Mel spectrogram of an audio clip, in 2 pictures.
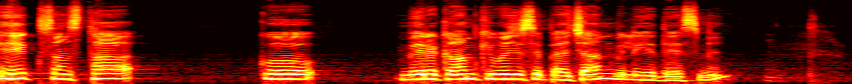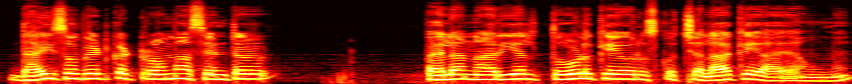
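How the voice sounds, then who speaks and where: With a dark, mellow tone and a high pitch, a man speaks with ordinary pitch variation and long, frequent pauses. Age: 60s. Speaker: hospital director, doctor. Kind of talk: news interview. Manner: formal.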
